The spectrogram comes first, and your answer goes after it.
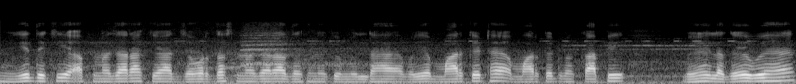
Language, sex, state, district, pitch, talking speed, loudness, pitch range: Hindi, male, Bihar, Araria, 130 Hz, 175 wpm, -15 LUFS, 125-145 Hz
